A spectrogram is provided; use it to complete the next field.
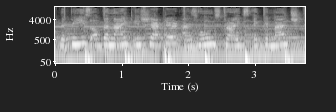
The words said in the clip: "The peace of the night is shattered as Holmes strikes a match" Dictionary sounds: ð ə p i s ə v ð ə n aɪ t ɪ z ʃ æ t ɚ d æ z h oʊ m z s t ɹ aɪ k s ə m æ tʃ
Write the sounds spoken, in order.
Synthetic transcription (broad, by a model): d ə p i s ə v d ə n aɪ t ɪ z ʃ æ t ɚ d æ z h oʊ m s t ɹ aɪ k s ə m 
